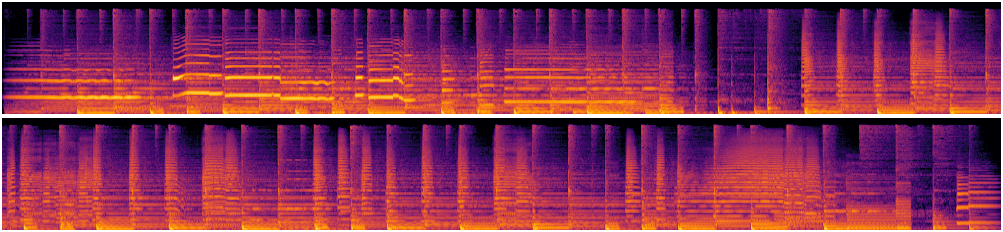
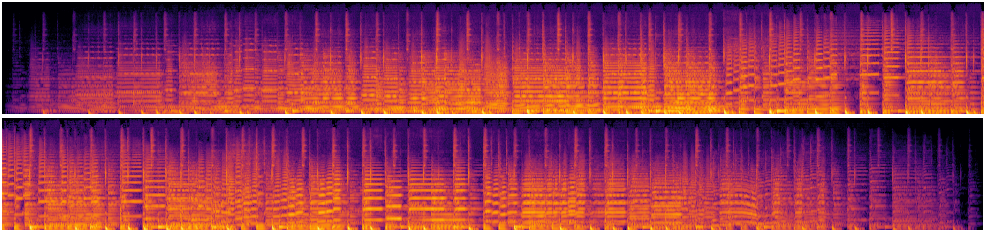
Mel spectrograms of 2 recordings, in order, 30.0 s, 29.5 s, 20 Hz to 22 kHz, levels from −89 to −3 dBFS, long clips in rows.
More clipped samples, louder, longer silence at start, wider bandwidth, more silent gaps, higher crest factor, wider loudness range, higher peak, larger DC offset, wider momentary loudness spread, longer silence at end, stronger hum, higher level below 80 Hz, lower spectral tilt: neither; about the same, -20 LUFS vs -19 LUFS; second, 0.05 s vs 0.45 s; second, 17 kHz vs 20 kHz; neither; about the same, 18 dB vs 20 dB; about the same, 10 LU vs 9 LU; about the same, -2 dBFS vs 0 dBFS; neither; about the same, 13 LU vs 13 LU; second, 0.05 s vs 0.4 s; neither; about the same, -30 dBFS vs -28 dBFS; about the same, -5 dB/octave vs -5 dB/octave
